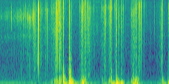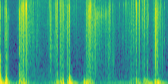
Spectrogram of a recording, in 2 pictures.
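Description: A wooden ear pick tip scrapes inside the ear canal of a soft silicone ear mounted on a white box binaural microphone. The result is a run of close, dull scraping and crinkling bursts in uneven clusters, heavy with low rumble and only faint bright hiss, with short quiet gaps between strokes.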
